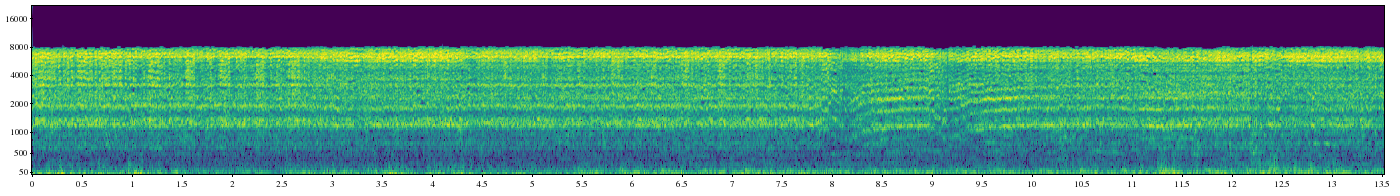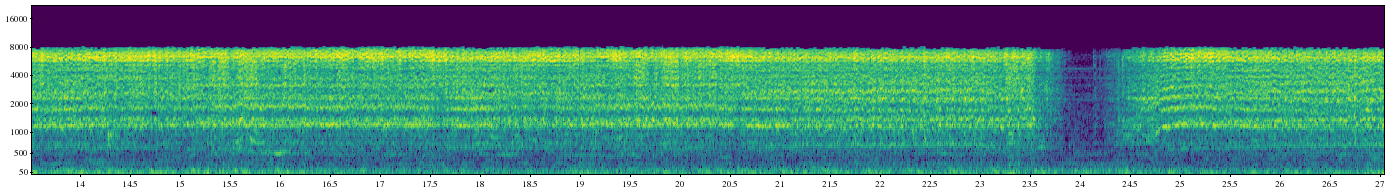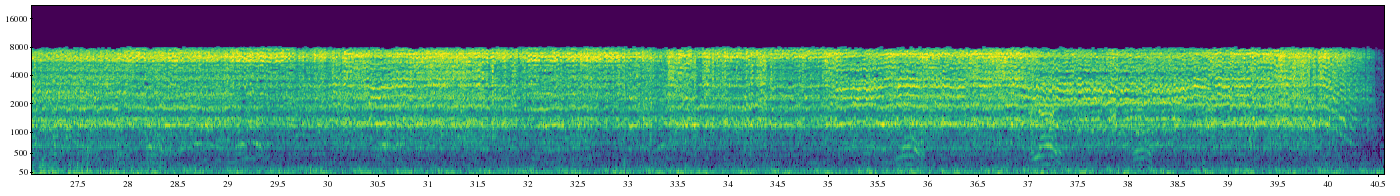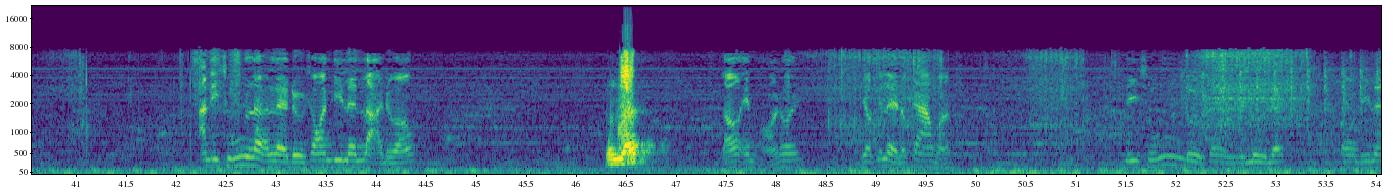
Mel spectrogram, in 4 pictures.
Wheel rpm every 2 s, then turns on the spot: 170, 160, 160, 160, 140, 160, 160, 160, 160, 160, 160, 120, 110, 160, 160, 160, 160, 160, 160, 160, 20, 0, 0, 0, 20, 10, 30.
40-42 48-52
